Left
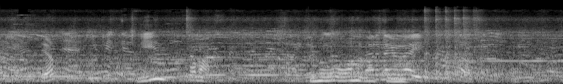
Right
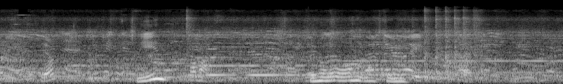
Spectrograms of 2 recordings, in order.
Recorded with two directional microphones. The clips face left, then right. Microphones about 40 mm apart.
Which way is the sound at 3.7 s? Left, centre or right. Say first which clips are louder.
Even; left.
